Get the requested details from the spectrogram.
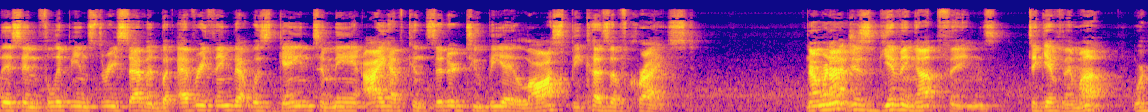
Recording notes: This sermon that was preached at first love church.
